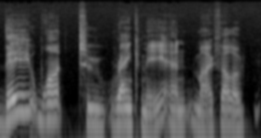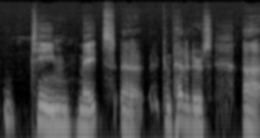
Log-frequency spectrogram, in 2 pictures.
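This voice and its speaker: Very slow and marked by long, frequent pauses, a man's fairly high voice with a dark, mellow tone and ordinary pitch variation comes through in a very clean recording with a silent background. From Ohio, US Midwest. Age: 70s. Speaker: senior triathlete. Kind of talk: interview. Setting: studio. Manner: halting, many fillers.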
